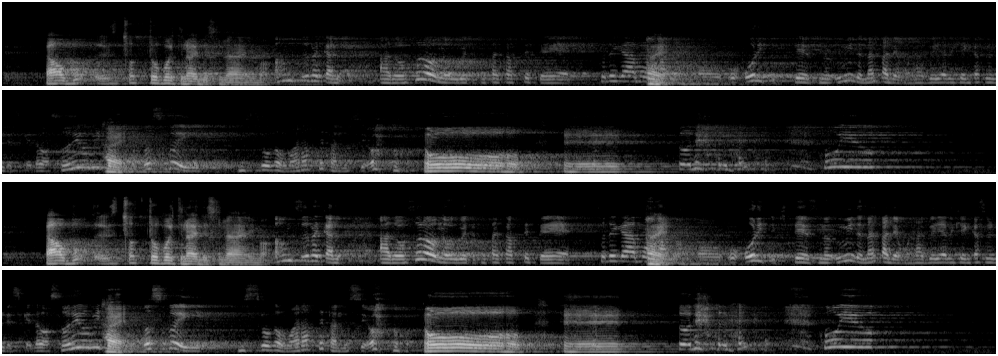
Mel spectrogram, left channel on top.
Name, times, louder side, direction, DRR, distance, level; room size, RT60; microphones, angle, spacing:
voice 1, 0.4-2.7 6.4-6.7 11.0-11.2 14.2-15.1 15.6-16.1, right 3 dB, 35° right, 11 dB, 0.9 m, -25 dB
voice 2, 2.7-5.7 6.0-7.6 7.9-11.1 11.4-12.0 12.3-14.0 15.8-15.9 16.7-17.4 17.8-18.6, right 4 dB, 85° right, 6 dB, 1.0 m, -33 dB
27.5 x 26.5 x 8.2 m, 2.7 s
head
